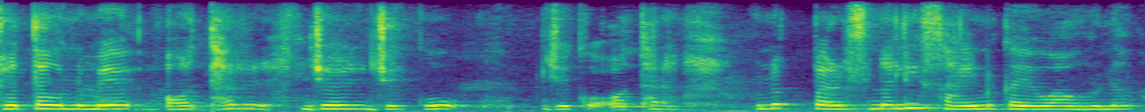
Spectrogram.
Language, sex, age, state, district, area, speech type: Sindhi, female, 18-30, Delhi, South Delhi, urban, spontaneous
